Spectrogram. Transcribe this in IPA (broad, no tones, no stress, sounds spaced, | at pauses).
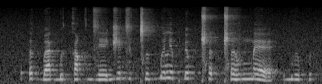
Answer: ʔ ə ɡ͡b a ɡ͡b ə k ə q d͡z e d͡ʒ e d͡z ɯ ǀ ɯ ɡ͡b ə l e p ɗ ə p ǁ ə ʔ ǁ ə v ŋ͡m ɛ | b ɯ p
